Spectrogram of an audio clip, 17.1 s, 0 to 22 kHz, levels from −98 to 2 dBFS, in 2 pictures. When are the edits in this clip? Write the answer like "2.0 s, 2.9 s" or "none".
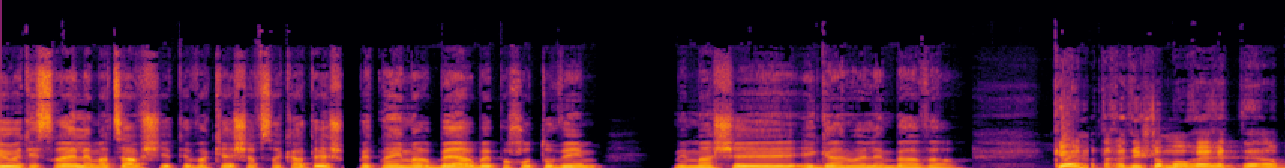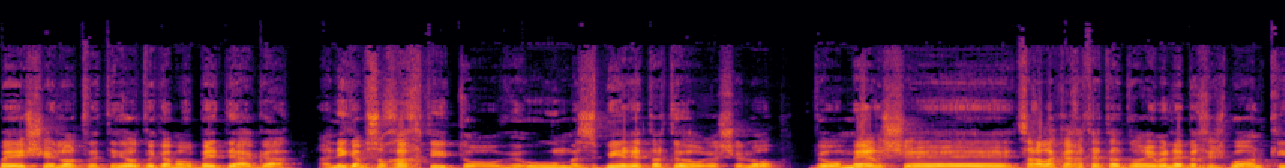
2.3 s, 7.2 s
